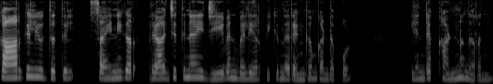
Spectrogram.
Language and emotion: Malayalam, sad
